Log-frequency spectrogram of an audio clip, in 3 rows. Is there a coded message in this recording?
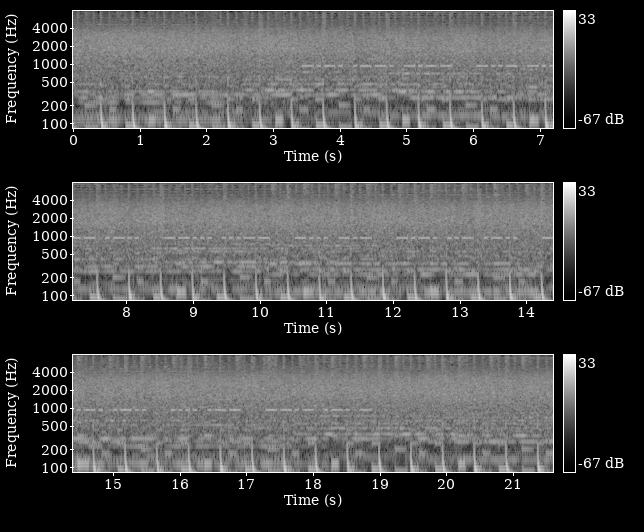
Yes: Morse code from 3.4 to 18.9 s, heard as a keyed tone, machine-sent, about 22 wpm, 940 Hz, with heavy radio static. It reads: CPY XYL 73 BK CUL CL HW QRT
